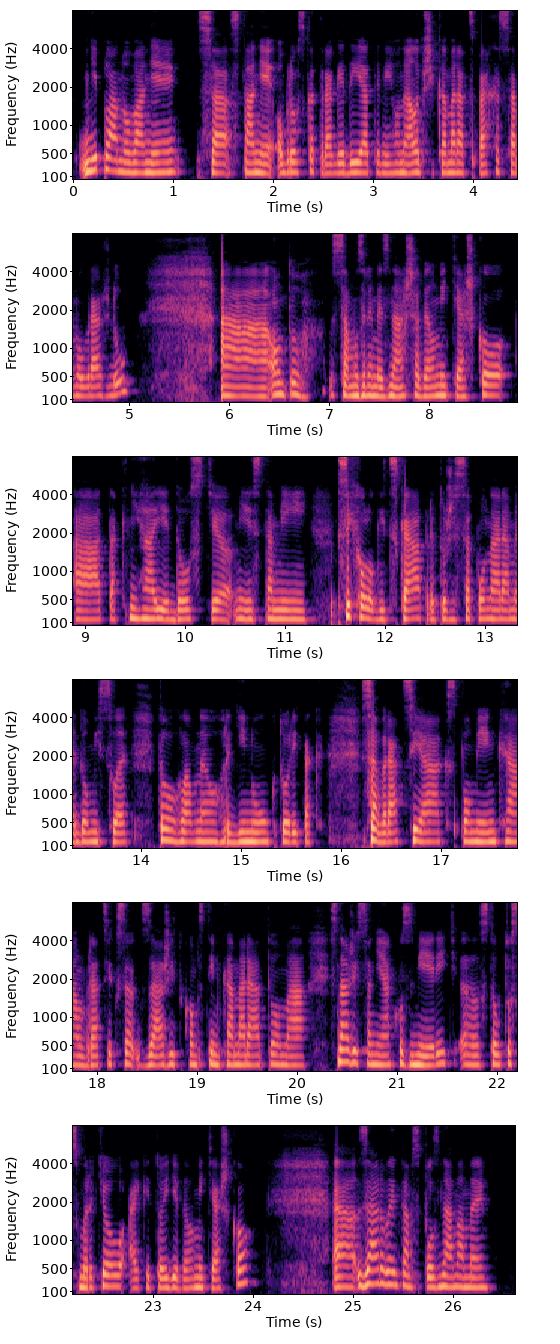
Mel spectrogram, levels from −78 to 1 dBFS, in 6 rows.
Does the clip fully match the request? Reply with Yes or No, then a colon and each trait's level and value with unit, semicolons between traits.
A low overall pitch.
No: medium, 170 Hz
